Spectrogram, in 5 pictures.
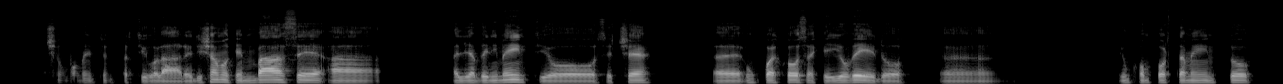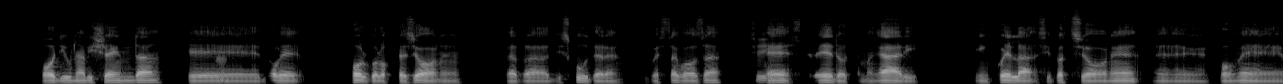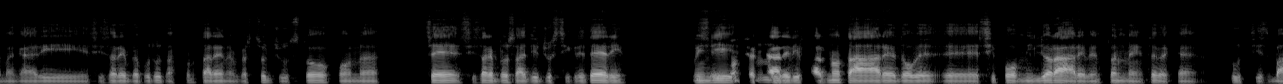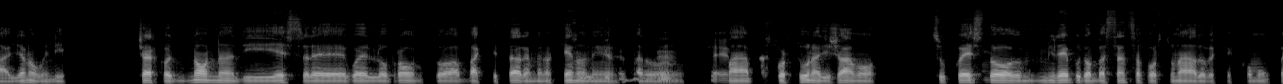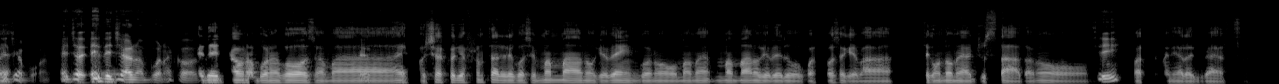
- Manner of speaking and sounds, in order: unintelligible speech
- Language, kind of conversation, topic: Italian, podcast, Com'è cambiato il rapporto tra genitori e figli rispetto al passato?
